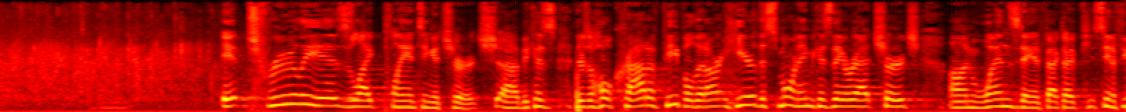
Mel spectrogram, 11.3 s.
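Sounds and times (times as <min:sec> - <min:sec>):
audience applause: 0:00.0 - 0:02.2
speech: 0:02.2 - 0:11.2.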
